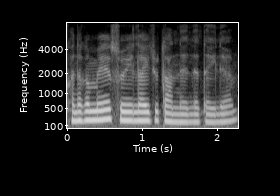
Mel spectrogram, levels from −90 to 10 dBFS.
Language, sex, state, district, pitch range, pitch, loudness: Wancho, female, Arunachal Pradesh, Longding, 175-205 Hz, 195 Hz, -13 LUFS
